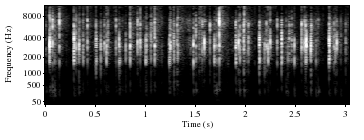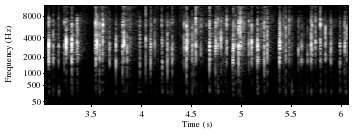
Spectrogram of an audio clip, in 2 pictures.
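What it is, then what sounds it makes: Hardcover book spine, solid. Long acrylic nails tap quickly along the printed paper or cloth spine of a closed, solid hardcover book. The result is a rapid stream of sharp, dry, bright clicks with almost no ring, centered around 3 kHz and carrying almost no low end.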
